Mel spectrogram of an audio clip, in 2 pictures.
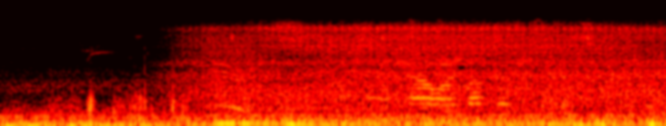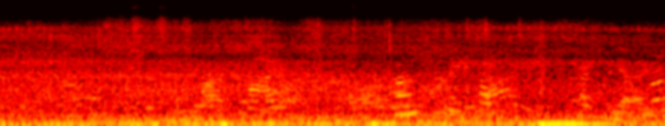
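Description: Adult voices talk nearby outdoors.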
